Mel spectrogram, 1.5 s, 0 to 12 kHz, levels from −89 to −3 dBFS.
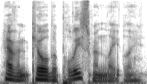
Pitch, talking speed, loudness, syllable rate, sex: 110 Hz, 205 wpm, -18 LUFS, 8.9 syllables/s, male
